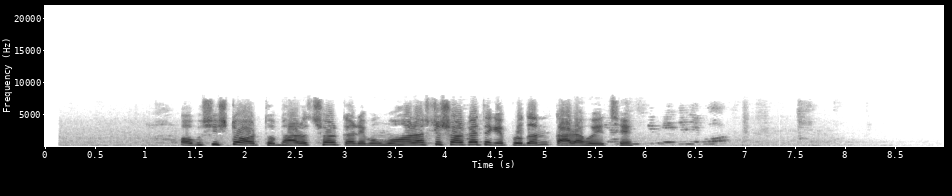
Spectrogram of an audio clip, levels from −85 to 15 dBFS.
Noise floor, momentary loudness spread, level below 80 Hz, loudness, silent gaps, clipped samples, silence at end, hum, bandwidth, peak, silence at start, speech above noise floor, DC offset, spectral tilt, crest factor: -77 dBFS; 19 LU; -64 dBFS; -12 LUFS; none; under 0.1%; 2.15 s; none; 7.8 kHz; -2 dBFS; 1.35 s; 64 dB; under 0.1%; -2.5 dB/octave; 14 dB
